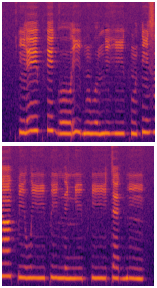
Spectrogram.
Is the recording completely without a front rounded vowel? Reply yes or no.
yes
